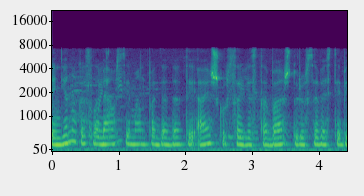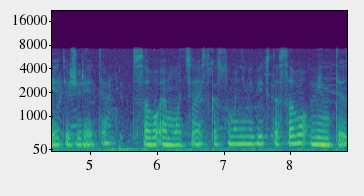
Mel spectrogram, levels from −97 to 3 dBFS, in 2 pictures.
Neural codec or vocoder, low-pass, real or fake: none; 7.2 kHz; real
